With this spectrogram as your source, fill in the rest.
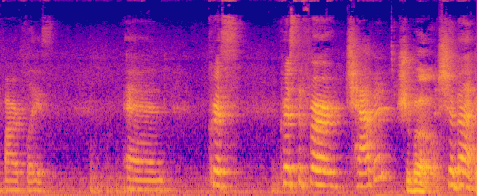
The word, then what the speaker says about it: Chabot: Chabot. It's spelled Chabot.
